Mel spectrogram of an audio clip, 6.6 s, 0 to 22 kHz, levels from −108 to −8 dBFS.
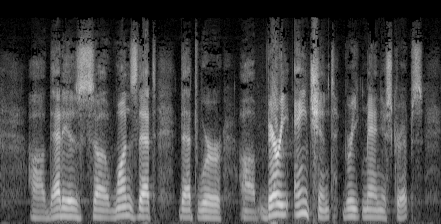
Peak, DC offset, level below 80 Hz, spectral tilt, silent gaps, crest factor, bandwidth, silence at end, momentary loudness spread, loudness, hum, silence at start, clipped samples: -14 dBFS; under 0.1%; -74 dBFS; -2.5 dB/octave; none; 20 dB; 16 kHz; 0.3 s; 16 LU; -30 LUFS; none; 0.45 s; under 0.1%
